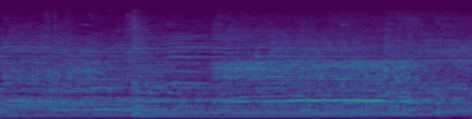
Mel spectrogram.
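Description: Background music with long held notes. A sheep bleats once over it in the second half, a single call lasting under a second.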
